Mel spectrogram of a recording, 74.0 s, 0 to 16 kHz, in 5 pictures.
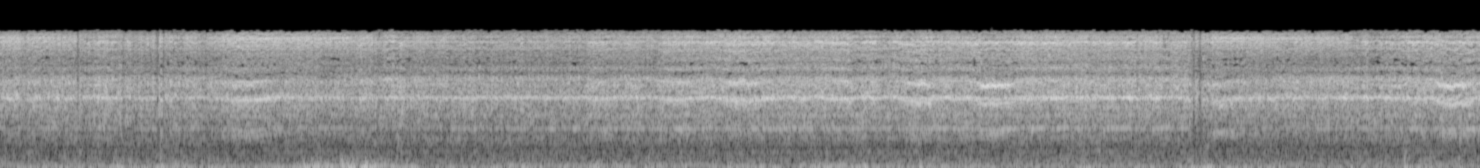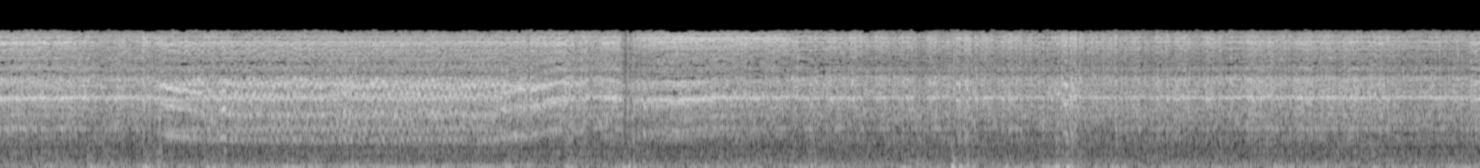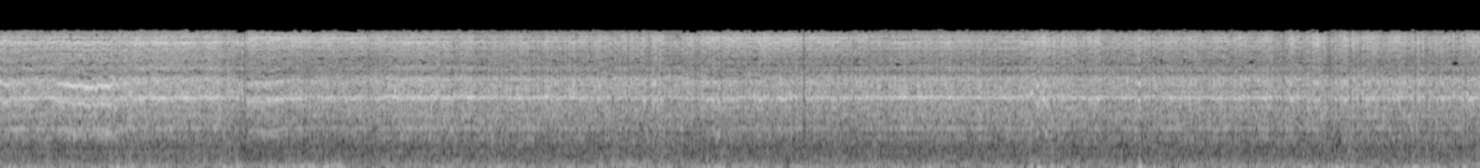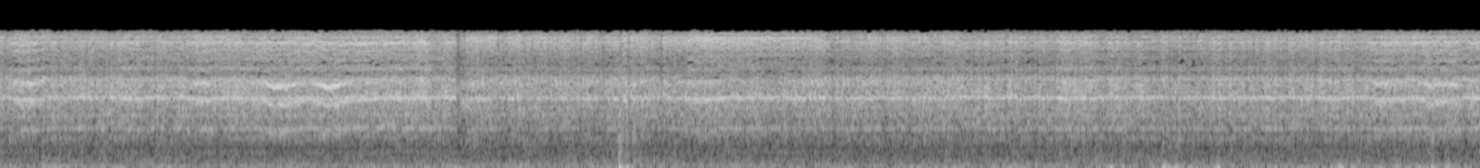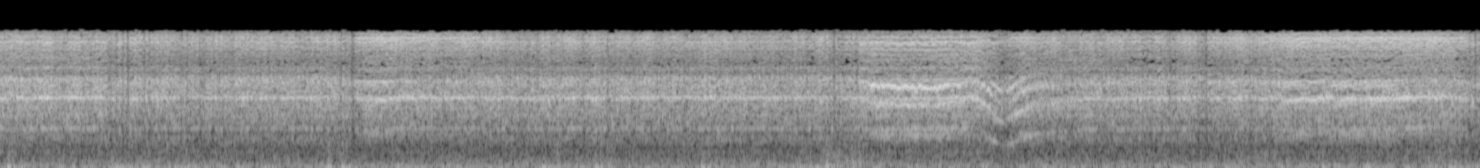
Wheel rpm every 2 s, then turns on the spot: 230, 230, 240, 230, 230, 230, 230, 230, 220, 200, 210, 230, 240, 230, 230, 230, 230, 230, 230, 230, 230, 230, 230, 230, 230, 230, 230, 230, 230, 230, 230, 230, 230, 230, 200, 210, 220.
none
